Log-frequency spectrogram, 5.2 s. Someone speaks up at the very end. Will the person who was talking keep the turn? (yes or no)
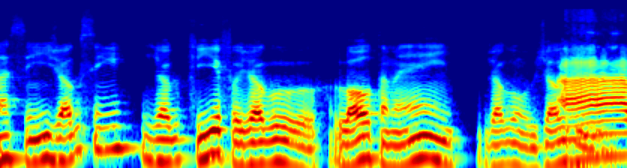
no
